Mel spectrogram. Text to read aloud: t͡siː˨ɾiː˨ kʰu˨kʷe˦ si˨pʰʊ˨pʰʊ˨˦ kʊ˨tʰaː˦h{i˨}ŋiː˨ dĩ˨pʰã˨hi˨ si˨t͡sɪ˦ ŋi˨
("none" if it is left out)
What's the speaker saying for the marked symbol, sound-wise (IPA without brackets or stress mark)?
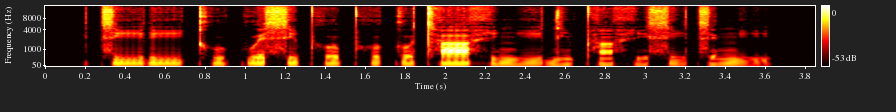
i˨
